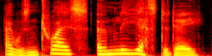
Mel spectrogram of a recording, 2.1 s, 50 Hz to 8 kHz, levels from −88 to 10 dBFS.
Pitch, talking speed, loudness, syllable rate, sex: 155 Hz, 170 wpm, -16 LUFS, 5.3 syllables/s, male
